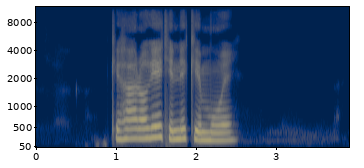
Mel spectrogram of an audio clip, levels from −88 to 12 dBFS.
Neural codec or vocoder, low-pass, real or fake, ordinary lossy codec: codec, 24 kHz, 0.9 kbps, WavTokenizer, large speech release; 10.8 kHz; fake; none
